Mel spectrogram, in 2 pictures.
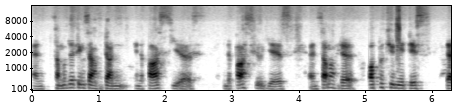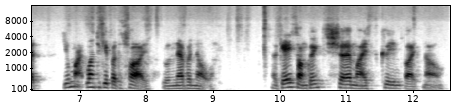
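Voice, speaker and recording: A man from Sabah, Malaysia, who teaches English, gives a friendly online webinar presentation over a video call. His mid-range voice is gravelly with a breathy edge, and he presents plainly with small restarts. The audio quality is poor.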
